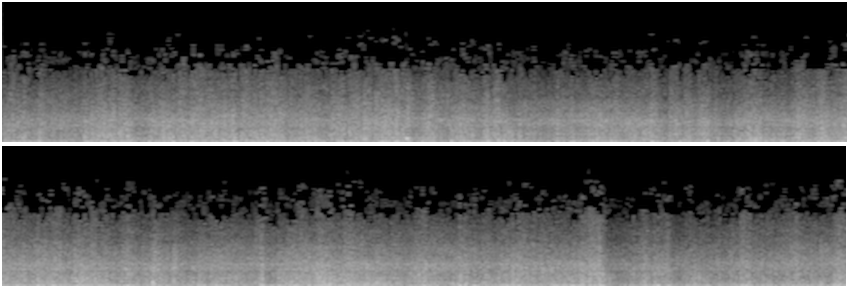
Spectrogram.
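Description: Steady rumble of a moving passenger train heard from aboard, with wind rushing across the microphone.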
